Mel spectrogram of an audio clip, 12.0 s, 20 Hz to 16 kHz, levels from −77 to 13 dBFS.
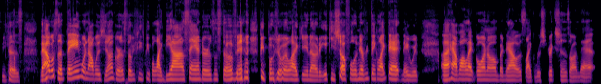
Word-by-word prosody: Because 130 -1 -7 0.4
that - - +8
was 265 -2 -2
a 190 -2 +2
thing 200 +7 +6
when 225 -6 -2
I 180 - +4
was 180 -2 -5
younger, 175 -2 -2
so 170 -1 -6
these 175 +1 -14
people 175 -4 -12
like 155 -2 +1
Deion 175 +1 +3
Sanders 175 -1 -1
and 175 - -10
stuff 175 +4 -4
and 210 +5 +4 0.2
people 195 -5 -2
doing, 185 -3 -2
like, 170 -1 -1
you 165 -1 -4
know, 150 -1 -2
The 150 +3 -7
Ickey 175 +1 -6
Shuffle 180 +1 +2
and 175 - -5
everything 190 +1 -3
like 180 +2 0
that. 175 -3 +4
They 155 +2 -5
would, 155 0 -10 0.5
uh, 160 0 +5
have 165 +1 +3
all 175 0 0
that 170 -1 +1
going 165 0 -2
on, 160 0 -3
but 155 -1 -10
now 150 0 0
it's, 155 0 -11
like, - - -5
restrictions 145 +2 -8
on 130 +1 -7
that. 330 - -6
175 Hz, 225 wpm, -19 LUFS, 160-185 Hz, 0.5 s, that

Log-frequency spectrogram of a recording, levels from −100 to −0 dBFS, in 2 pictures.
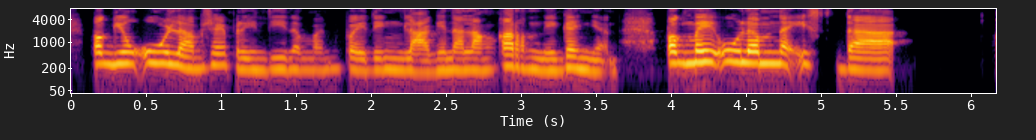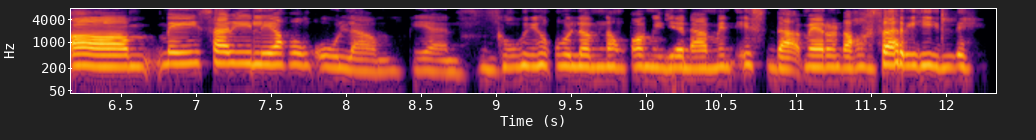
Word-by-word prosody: pag 265 - +5
yung 270 0 -1
ulam 255 -8 0
siyempre 235 -4 -7
hindi 185 +1 -9
naman 185 +1 -14
pwedeng 180 0 -7
lagi 160 0 -2
nalang 180 0 -3
karne 190 -6 0
ganyan, 185 -6 -5 0.3
pag 275 - +8
may 290 0 +6
ulam 280 -1 +4
na 255 - +2
isda, 190 -8 +1 0.7
um, 225 0 +6
may 265 +1 -1
sarili 270 -2 +1
akong 250 -1 -6
ulam, 175 -6 -10
yan, 170 -3 -13 0.2
kung 220 +2 -8
yung 240 0 -6
ulam 225 -1 -3
ng 220 -2 -6
pamilya 210 -2 -3
namin 200 +2 -4
isda 220 -4 -3
meron 220 -1 +1
akong 205 0 -2
sarili, 235 -4 +1
220 Hz, 155 wpm, -20 LUFS, 185-245 Hz, 0.7 s, pag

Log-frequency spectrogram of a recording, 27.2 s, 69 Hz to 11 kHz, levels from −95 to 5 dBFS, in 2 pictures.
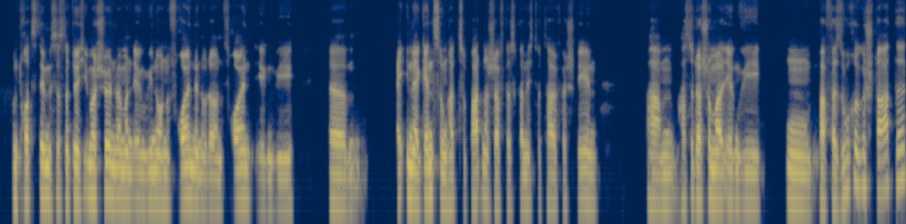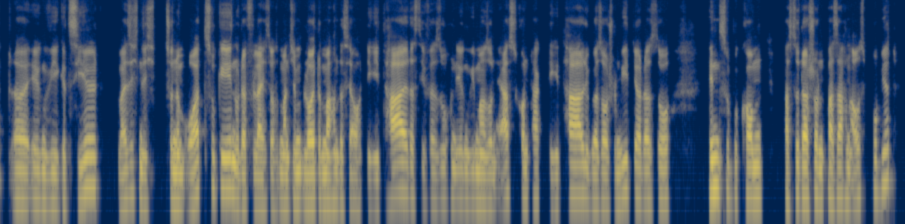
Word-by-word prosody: Und 120 -2 -3
trotzdem 125 +1 +2
ist 120 - -5
es 120 -3 -5
natürlich 120 -1 +2
immer 130 -1 +3
schön, 135 0 +3
wenn 120 -1 +2
man 115 -2 +2
irgendwie 115 0 -1
noch 115 -1 +3
'ne 110 -1 -2
Freundin 120 0 +3
oder 105 -1 0
'n 100 -1 -4
Freund 120 0 +1
irgendwie, 100 0 -5 0.5
ähm, 105 -1 -1 0.4
ei - - +2
in 125 - +3
Ergänzung 115 -1 +3
hat 110 - -2
zur - - -10
Partnerschaft. - - 0
Das - - -8
kann 110 -1 -2
ich 105 - -9
total 105 -1 -3
verstehen. 110 0 -6 0.7
Ähm, 110 -1 -1
hast 110 -1 -6
du - - 0
da 125 -1 +5
schon 120 - 0
mal 115 -1 +4
irgendwie 115 -2 -3 0.3
'n 110 -4 -1
paar - - +5
Versuche 150 +8 -1
gestartet? 170 +4 0 0.2
Äh, 120 -1 +2
irgendwie 115 -3 -4
gezielt, 155 +9 -1 0.3
weiß 110 +2 -1
ich 135 - -10
nicht, 110 -3 -4
zu - - -4
'nem 110 -1 +2
Ort 140 +6 +3
zu 155 - -6
gehen 150 -1 +3
oder 110 -3 +1
vielleicht 105 -3 0
auch - - -4
manche, 110 +1 -1
hm, 115 - +2
Leute 110 0 +4
machen 110 +1 +2
das 110 -2 -6
ja - - -1
auch - - -2
digital, 140 - +5
dass 130 -3 -5
die 120 - -15
versuchen, 120 +2 -8
irgendwie 120 -1 -6
mal 115 -2 +1
so 110 - -3
'n - - -6
Erstkontakt 125 -1 -2
digital 130 +5 +4
über 115 -2 -1
Social 110 0 -2
Media 135 +1 -1
oder 120 -1 +1
so 120 +2 -3 0.6
hinzubekommen. 130 -3 +1 0.3
Hast - - -1
du 135 - -1
da 130 -2 +7
schon 130 -1 0
'n 120 - -6
paar - - +4
Sachen 125 -1 0
ausprobiert? 160 +7 -4
120 Hz, 190 wpm, -22 LUFS, 110-130 Hz, 0.7 s, da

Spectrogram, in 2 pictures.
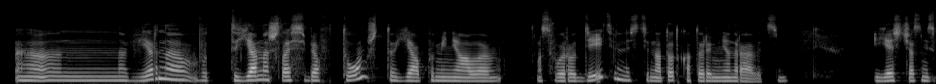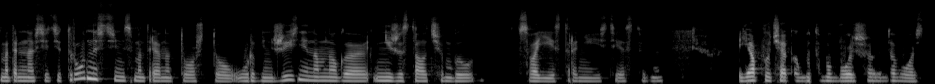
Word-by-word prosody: Э, - - 0 0.4
н 185 0 -2
наверно, 205 +4 +3
вот 180 -1 -7 0.2
я 190 +2 +7
нашла 200 -3 +5
себя 185 -1 +2
в 180 - -15
том, 200 - +2
что 190 - -2
я 170 -1 +2
поменяла 160 -3 +1 0.4
свой 165 0 0
род 165 -1 0
деятельности 200 - 0
на 155 -2 +1
тот, 190 - 0
который 165 -2 -1
мне 160 0 +1
нравится. 150 +1 -2 0.9
И 170 - -4
я 170 +2 +4
сейчас, 170 0 0
несмотря 170 -1 -1
на 160 -1 +1
все 160 0 -3
те 165 +2 -5
трудности, 255 - +2
несмотря 165 -2 -2
на 155 -1 -4
то, 155 -1 -6
что 150 -1 -5
уровень 155 +1 -4
жизни 205 +6 0
намного 165 -3 0
ниже 170 -2 0
стал, 160 0 -1
чем 160 0 -3
был 155 0 -3 0.4
в - - -9
своей 145 -2 0
стране, 150 0 -8
естественно, 155 +1 -10 0.8
я 180 +3 +6
получаю 175 -1 +2
как 170 - -6
будто 165 +1 -7
бы 170 - -2
больше 160 +2 0
удовольств 160 -3 -5
165 Hz, 160 wpm, -31 LUFS, 160-185 Hz, 0.9 s, я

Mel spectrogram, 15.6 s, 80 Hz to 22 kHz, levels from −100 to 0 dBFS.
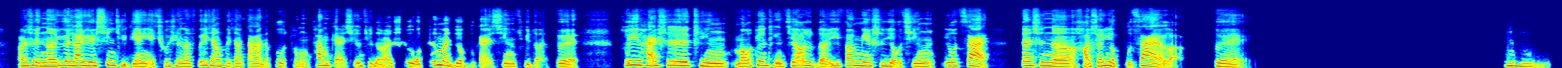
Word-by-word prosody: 而 205 - 0
且 220 -2 +1
呢， 195 0 +3
越 230 +2 +1
来 210 -1 +5
越 215 -1 +3
兴 230 +5 -2
趣 235 - -3
点 165 +2 +1
也 170 - -2
出 195 +2 -6
现 195 -2 -2
了 175 - +1
非 220 +6 -3
常 215 -5 0
非 180 - -4
常 175 -1 -3
大 175 -2 -1
的 - - -5
不 185 -3 -4
同， 165 - -7
她 225 - +1
们 225 - +1
感 - - -4
兴 185 - -4
趣 190 -3 -6
的 180 - -1
事 190 - -8
我 150 - -1
根 260 +3 +3
本 230 - +3
就 170 -3 +1
不 165 +1 -10
感 - - -3
兴 170 -2 -2
趣 155 - -6
的。 - - -8
对， 170 -1 0 0.4
所 - - -2
以 265 - +4
还 230 -2 +4
是 230 -2 +3
挺 180 -6 +2
矛 175 +2 +1
盾 230 0 0
挺 175 -6 0
焦 210 +4 +1
虑 220 - 0
的， - - 0
一 105 - 0
方 215 - -1
面 215 -2 +2
是 210 -1 -4
友 190 -2 +1
情 180 +2 -1
又 200 0 -1
在， 205 -2 +4 0.3
但 230 -1 +4
是 220 -2 -1
呢， 180 -3 +3
好 - - 0
像 200 +4 +1
又 215 - +4
不 135 - -8
在 190 +3 +4
了， - - -4 0.3
对。 170 -7 0 2.5
嗯。 200 -5 -2
195 Hz, 260 characters per minute, -24 LUFS, 175-220 Hz, 2.5 s, 来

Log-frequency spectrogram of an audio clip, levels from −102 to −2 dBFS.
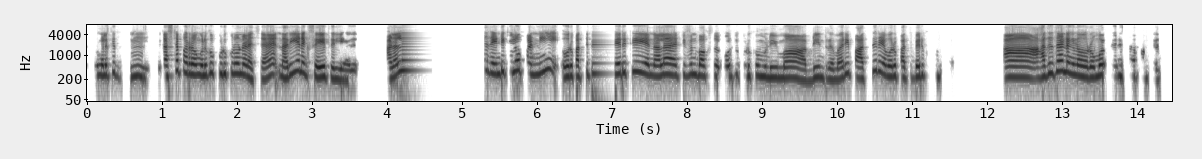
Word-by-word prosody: உங்களுக்கு 260 +4 -2 0.3
ம் 250 -2 -3 0.3
கஷ்டப்படுறவங்களுக்கு 280 0 +1
குடுக்கணும்னு 290 -1 0
நினச்சேன். 215 +4 0
நெறைய 290 +11 +4
எனக்கு 290 -6 +1
செய்ய 230 +1 +7
தெரியாது. 190 -3 -3 0.5
அதனால 255 +10 +3 1.2
2 290 +3 +2
கிலோ 355 +2 +2
பண்ணி 295 +4 +1 0.3
ஒரு 250 - +1
10 245 +4 -4 0.4
பேருக்கு 315 +3 +1
என்னால 255 +1 +1 0.2
டிஃபன் 270 +1 -5
பாக்ஸ்ல 250 -1 -2
போட்டு 245 +2 -7
குடுக்க 255 0 -7
முடியுமா? 225 0 -1 0.2
அப்டின்ற 210 +2 -5
மாதிரி 250 +8 -1
பாரத்து 265 +5 0
ஒரு 250 - -1
10 220 -1 -8
பேருக்கு 245 +1 -3
குடு 235 - -13 0.9
ஆ - - +7 0.4
அதுதான் 325 +6 +3
நாங்கலா 275 -5 +2
நா 230 - 0
ரொம்ப 265 +3 +2
பெருசா 245 0 -8
பார்க்கிறேன். 200 -3 -12
255 Hz, 150 wpm, -22 LUFS, 230-290 Hz, 1.2 s, செய்ய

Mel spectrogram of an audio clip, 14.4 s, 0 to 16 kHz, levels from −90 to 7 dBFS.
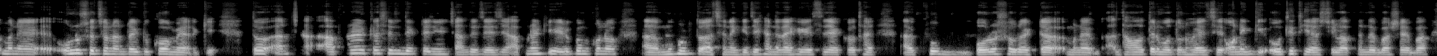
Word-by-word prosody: আ - - -6
মানে 170 -2 0 0.4
অনুশোচনাটা 185 -5 +2
একটু 155 0 -4
কমে 160 -4 +3
আরকি। - - -8 0.4
তো 95 - +4 0.2
আচ্ছা, 175 +2 -9 0.3
আপনার 210 +7 0
কাছে 205 +1 -2
যদি 185 -1 +2
একটা 175 - -3
জিনিস 160 0 -3
জানতে 145 +1 -1
চাই 135 -1 +2
যে, 140 - -3
আপনার 180 +1 -1
কি - - -2
এরকম 175 +3 0
কোন 175 -1 0 0.4
আ - - +4 0.2
মুহূর্ত 180 +2 0
আছে 140 - -9
নাকি? 135 0 -2
যেখানে 145 +1 -1
দেখা 140 +1 +2
গেছে 140 +1 -2
যে - - +5
এক 135 - -10
কথায় 135 0 -2 0.3
আ - - +2 0.2
খুব 175 -1 +4
উ 140 -1 -9 0.2
বড়-সড় 155 +1 +4
একটা 140 +1 +1 0.3
মানে 135 0 0 0.3
আ - - -6
দাওয়াতের 145 +2 +1
মতন 140 0 0
হয়েছে। 135 0 +1
অনেক 150 0 +1
গে - - 0
অতিথি 180 +2 0
আসছিল 135 0 -4
আপনাদের 140 -1 -2
বাসায় 135 0 0
বা 135 - +5
150 Hz, 195 wpm, -23 LUFS, 140-175 Hz, 0.4 s, যে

